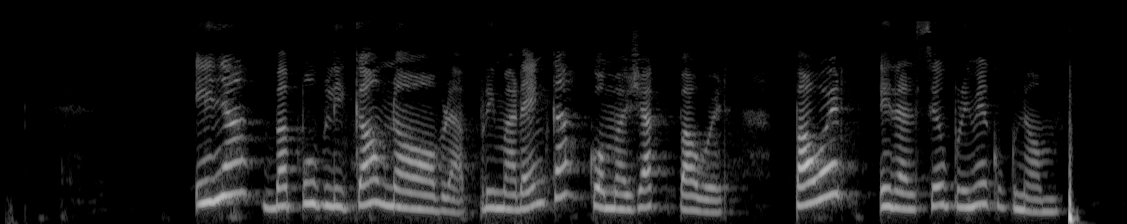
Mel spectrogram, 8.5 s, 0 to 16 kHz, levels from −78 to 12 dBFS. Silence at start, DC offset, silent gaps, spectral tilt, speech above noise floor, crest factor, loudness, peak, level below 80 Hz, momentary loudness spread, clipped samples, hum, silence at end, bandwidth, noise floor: 1.45 s; under 0.1%; none; -7.5 dB/octave; 55 dB; 24 dB; -24 LUFS; 0 dBFS; -42 dBFS; 11 LU; under 0.1%; none; 0.35 s; 11.5 kHz; -78 dBFS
